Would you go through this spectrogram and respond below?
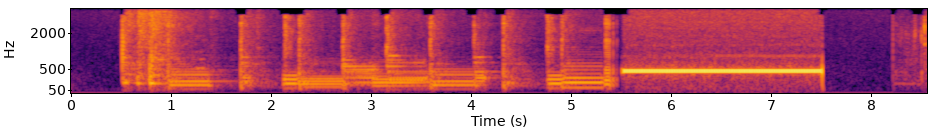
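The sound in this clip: Telephone ringing tone while a call is transferred and connected: a quick electronic melody of many short notes gives way to one loud, steady tone lasting about two seconds, then a brief faint blip.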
